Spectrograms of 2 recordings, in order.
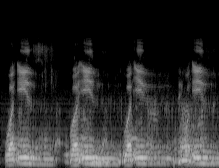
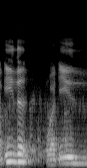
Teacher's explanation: ujung lidah ketemu ujung gigi seri depan atas, lalu keluar anginnya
